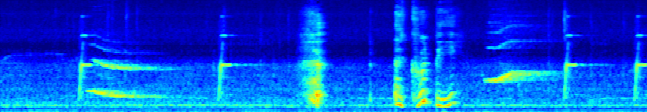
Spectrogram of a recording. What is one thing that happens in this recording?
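Soft electronic chimes ring from a video game as its dialogue advances.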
